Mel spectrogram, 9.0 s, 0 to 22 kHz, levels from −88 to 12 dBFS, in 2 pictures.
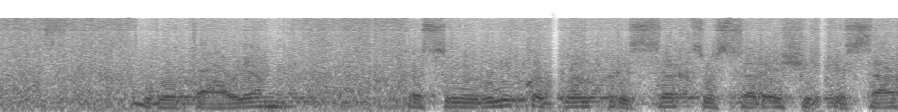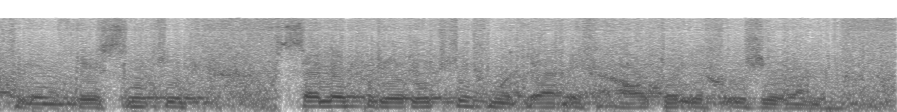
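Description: Distortion rides on the speech from start to finish, and the pauses fill with noise instead of falling silent. This points to a stuck bit, likely a single data line held at a fixed value, which shifts about half the samples by that bit's weight and flips noise around the zero line whenever the signal is small.

Alongside it, small timing hiccups recur unevenly through the whole clip. This is clock drift between sender and receiver: the sender's clock runs roughly 2 percent slow, so the receiver's jitter buffer keeps draining and has to be topped up.

From 1.41 to 2.82 s, scattered short gaps show up as about three brief smears or ticks, the longest around 40 ms. Each marks a packet that arrived too late, patched by continuing the preceding sound, so nothing is actually lost.

From 2.28 to 8.41 s, repeated timing corrections stretch the audio to about 99 percent speed, adding roughly 50 ms in total. 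This comes across as a faintly unsteady tempo, with small repeated slivers that keep the receiver in step with the slow sender.

At 4.10 to 4.15 s, a short stall from a late packet holds one sound for about 30 ms. The buffer ran empty and the receiver extended the last audio until the packet arrived.

From 5.90 to 7.27 s, a second cluster of scattered short gaps brings about three tiny hiccups, the longest roughly 10 ms. They sit on an Opus call path whose top end stops near 12 kHz, which fits a rate of about 24 kbps.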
